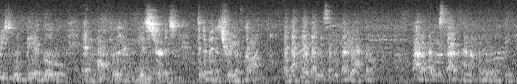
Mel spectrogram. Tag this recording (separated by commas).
Speech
